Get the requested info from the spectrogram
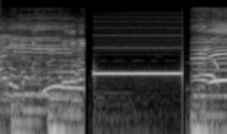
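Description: A single steady electronic bleep, one clean tone held for nearly a second, that starts and stops abruptly, with music and voices cut off just before it.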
